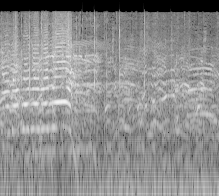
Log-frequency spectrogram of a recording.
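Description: High-pitched yelling and cheering from a game crowd, with one loud drawn-out shout lasting about a second and a half at the start, then chatter and calls.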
